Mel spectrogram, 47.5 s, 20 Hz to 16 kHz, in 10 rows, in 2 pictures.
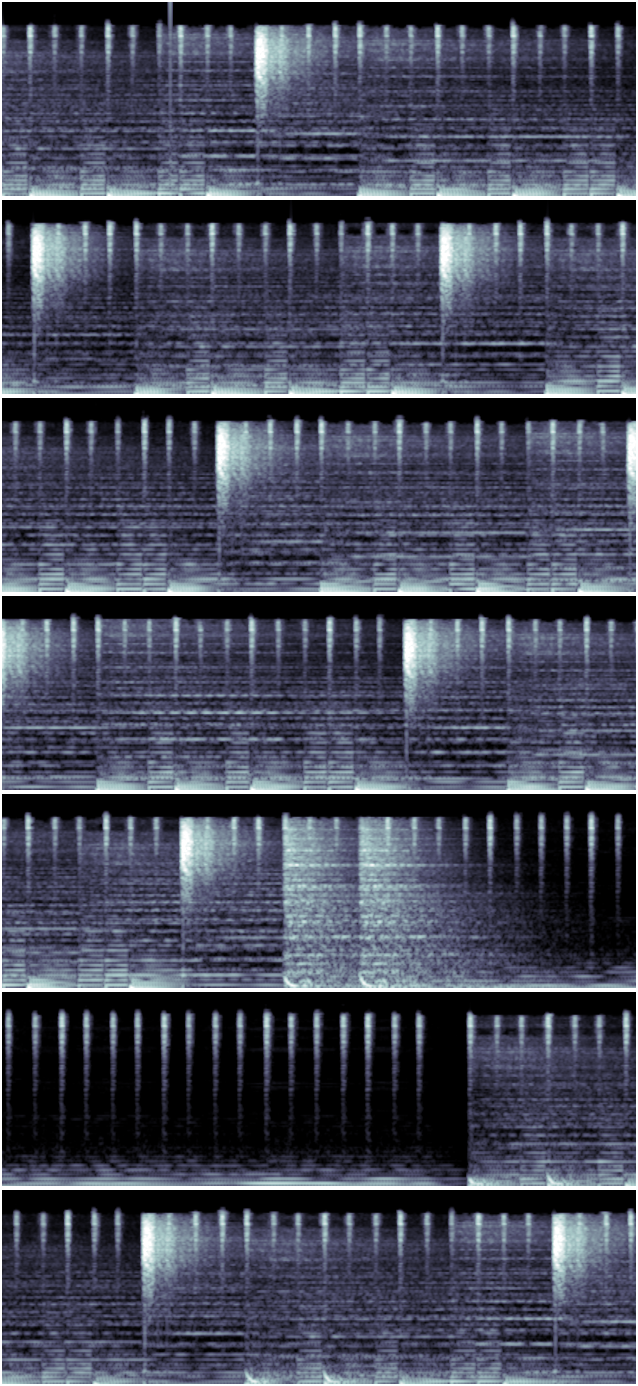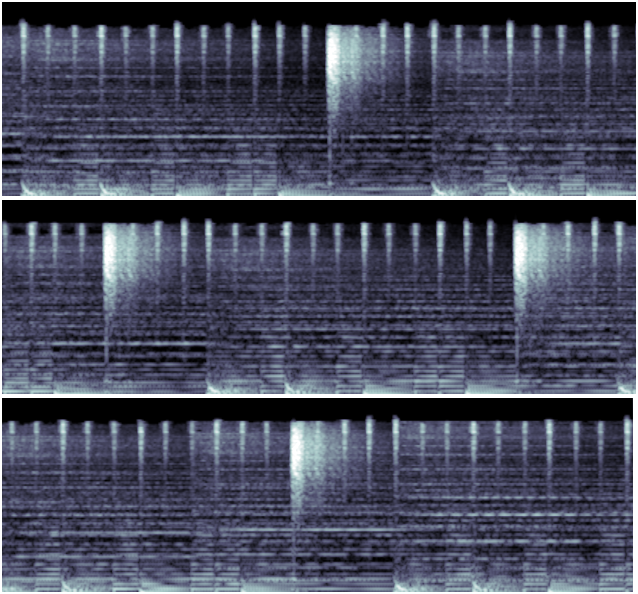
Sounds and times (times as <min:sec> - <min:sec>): Music: 0:00.0 - 0:47.5.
